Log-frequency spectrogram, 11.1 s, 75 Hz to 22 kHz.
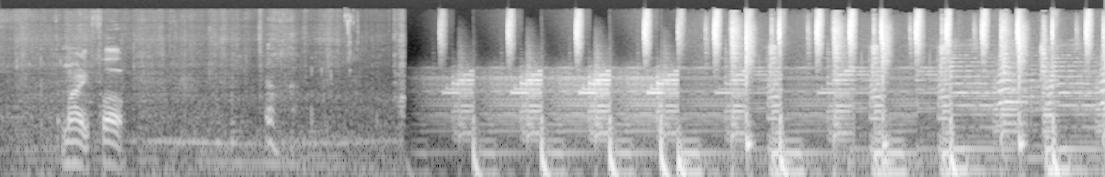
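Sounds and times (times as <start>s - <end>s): electronic music with a beat: 4.2s - 11.0s.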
